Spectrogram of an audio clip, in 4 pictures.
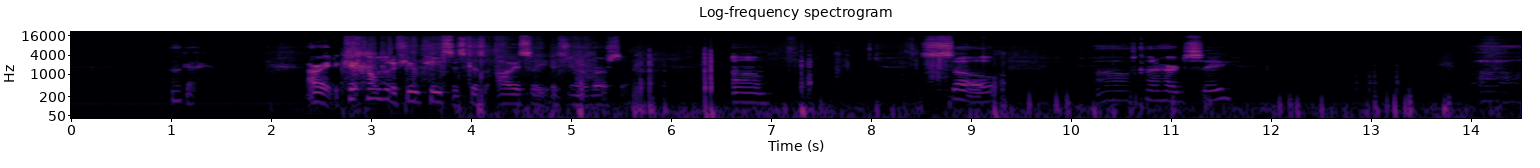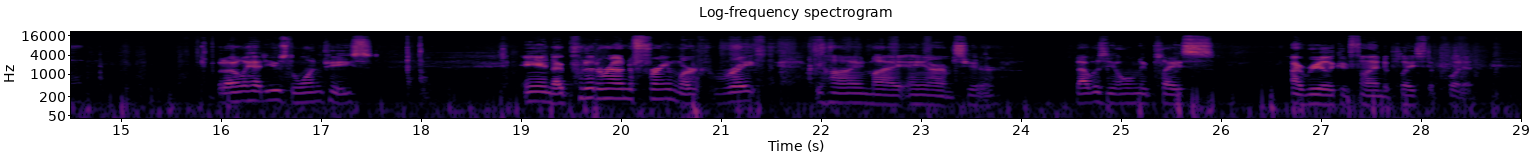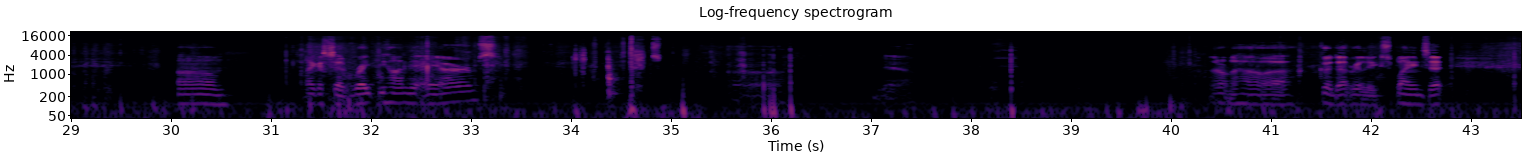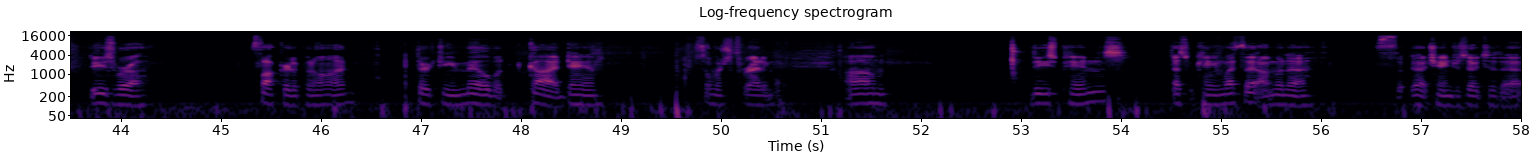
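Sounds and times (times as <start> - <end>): camera handling rumble and bumps: 2.7 - 10.3, 11.9 - 23.8, 24.8 - 30.2, 30.9 - 36.8, 39.7 - 43.8, 46.1 - 51.3
wind on microphone: 4.0 - 21.9, 22.8 - 32.6, 33.3 - 41.5
small knocks and bumps: 31.1 - 36.3.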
